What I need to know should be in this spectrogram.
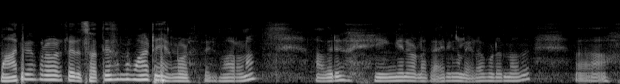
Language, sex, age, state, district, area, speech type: Malayalam, female, 60+, Kerala, Thiruvananthapuram, urban, spontaneous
